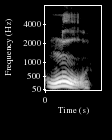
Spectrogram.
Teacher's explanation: the falling tone is five one so we start at the very highest and goes to the very bottom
